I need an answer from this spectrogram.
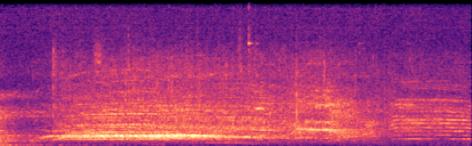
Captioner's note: audience cheering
